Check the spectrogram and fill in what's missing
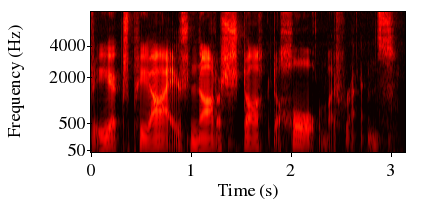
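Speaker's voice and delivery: hammed-up celebrity impression with a Scottish lilt; Sean Connery. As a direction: do a slurred Scottish accent, measured pace. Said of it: "Sean Connery says".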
